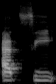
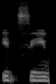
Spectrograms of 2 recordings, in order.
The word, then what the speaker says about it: Etsy: extremely affordable on that cute little place called Etsy itsy whatever you want to call it however you pronounce it Kimberly and I are both super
